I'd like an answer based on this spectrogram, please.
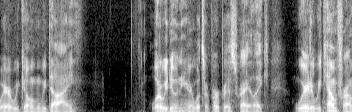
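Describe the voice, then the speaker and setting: A man with an American accent and a very deep, low pitch, a fairly quick pace broken by long, frequent pauses, monotone, flat intonation, and a very clean recording with a silent background. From California. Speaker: podcast co-host. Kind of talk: casual chat.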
